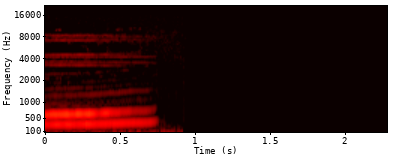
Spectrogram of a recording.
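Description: A long, drawn-out "ohhh" of shock in a cartoon cat character's voice, rising steadily in pitch and cut off abruptly about a second in.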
